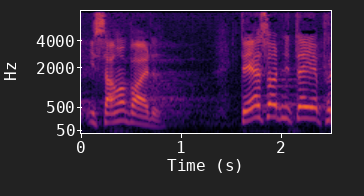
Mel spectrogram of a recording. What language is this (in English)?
Danish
